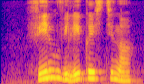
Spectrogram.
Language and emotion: Russian, neutral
